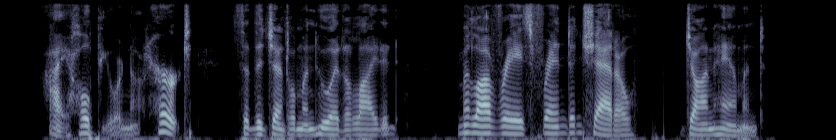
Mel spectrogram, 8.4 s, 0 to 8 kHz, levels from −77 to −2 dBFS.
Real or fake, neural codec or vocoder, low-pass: real; none; 7.2 kHz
